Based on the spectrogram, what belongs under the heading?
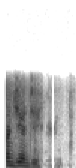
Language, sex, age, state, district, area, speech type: Dogri, male, 18-30, Jammu and Kashmir, Jammu, rural, conversation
